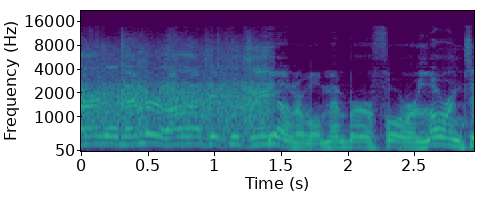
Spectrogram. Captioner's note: some Applause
